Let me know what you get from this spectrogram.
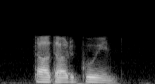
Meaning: dispossessed, down and out, having no home or possessions
- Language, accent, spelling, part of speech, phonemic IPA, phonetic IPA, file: Armenian, Eastern Armenian, դադարգյուն, adjective, /dɑdɑɾˈɡjun/, [dɑdɑɾɡjún], Hy-դադարգյուն.ogg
